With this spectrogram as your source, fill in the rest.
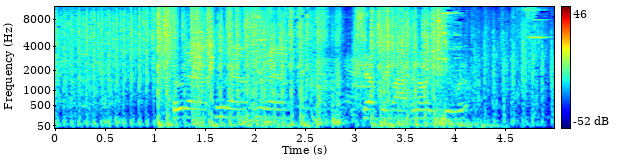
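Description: Rapid gunshots ring out in a video game.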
